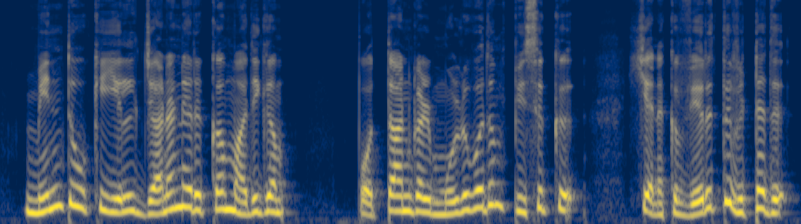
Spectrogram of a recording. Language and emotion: Tamil, disgusted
